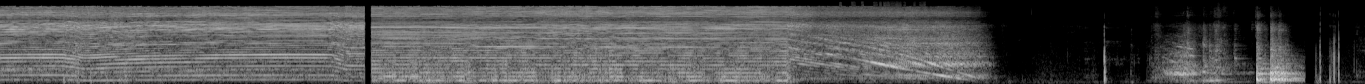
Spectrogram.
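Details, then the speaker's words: 1930s Cinderella washer, universal AC-DC motor, 110 V 2 A, low-suds detergent plus too much dish soap: after about five minutes, high strained whine with stacked tones, then pitch sweeps down; unloaded motor overspeeding from suds lock. "I think I put too much soap in. So after a while, it got into a suds lock situation where the pumping action changes. So it took about five minutes for it to kind of make a weird sound."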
